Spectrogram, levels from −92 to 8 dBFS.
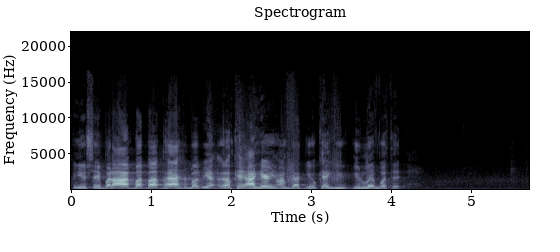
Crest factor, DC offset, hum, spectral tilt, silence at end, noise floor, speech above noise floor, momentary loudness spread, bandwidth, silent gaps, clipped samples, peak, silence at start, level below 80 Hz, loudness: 22 dB; under 0.1%; none; -4 dB/octave; 1.65 s; -72 dBFS; 45 dB; 14 LU; 14 kHz; none; under 0.1%; -8 dBFS; 0 s; -72 dBFS; -27 LUFS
